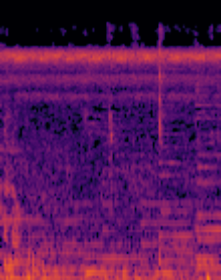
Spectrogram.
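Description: A steady, high-pitched chorus of insects such as crickets, with soft sustained background music notes beneath it.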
